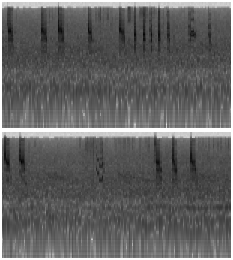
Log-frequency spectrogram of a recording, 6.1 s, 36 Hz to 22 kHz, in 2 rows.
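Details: Sparrows coming for food at Mizukami Bridge, 18 May 2021, give sharp, high chirps scattered irregularly through the clip, sometimes in close pairs or triplets, with a quiet constant rumble of background noise beneath.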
